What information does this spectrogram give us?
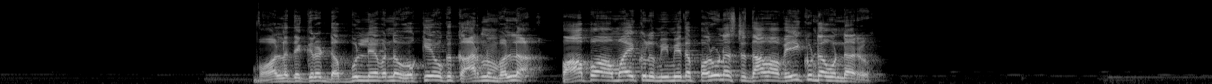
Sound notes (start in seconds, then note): none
